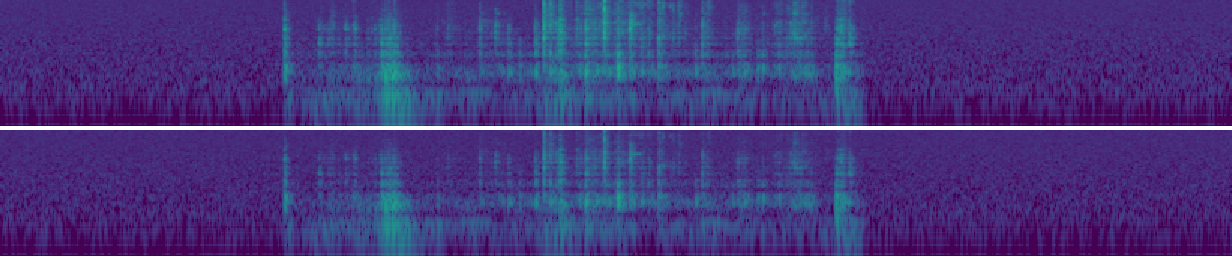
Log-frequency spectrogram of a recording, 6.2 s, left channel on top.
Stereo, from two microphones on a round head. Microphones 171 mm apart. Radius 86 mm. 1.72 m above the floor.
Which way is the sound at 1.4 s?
45° left (ahead or behind).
